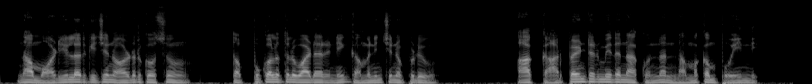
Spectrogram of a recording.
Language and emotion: Telugu, sad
